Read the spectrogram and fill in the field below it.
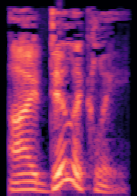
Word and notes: idyllically: British English

